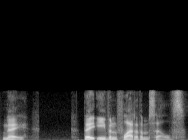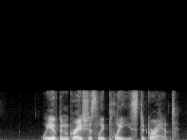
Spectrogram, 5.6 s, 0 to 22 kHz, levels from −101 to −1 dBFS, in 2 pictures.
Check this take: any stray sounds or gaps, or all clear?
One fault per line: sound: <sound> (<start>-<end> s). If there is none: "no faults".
no faults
